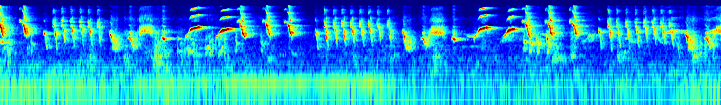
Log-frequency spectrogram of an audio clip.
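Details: Long-tailed shrike song used as a lure to coax reluctant shrikes into singing; a dense run of sharp, high chattering notes and rasping squeaks, phrases bursting out in quick clusters with brief pauses, a faint low hum beneath.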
